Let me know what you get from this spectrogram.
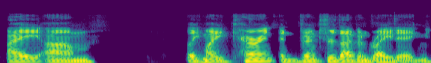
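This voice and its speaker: A middle-aged man chatting casually as an interview guest, talking in a rambling, halting way and often correcting himself. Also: fairly low pitch, fairly even intonation, a bit bright, smooth. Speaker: podcast guest, tabletop game designer.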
